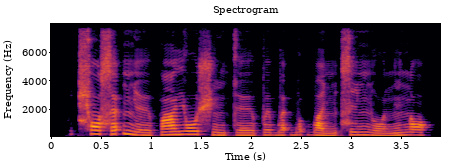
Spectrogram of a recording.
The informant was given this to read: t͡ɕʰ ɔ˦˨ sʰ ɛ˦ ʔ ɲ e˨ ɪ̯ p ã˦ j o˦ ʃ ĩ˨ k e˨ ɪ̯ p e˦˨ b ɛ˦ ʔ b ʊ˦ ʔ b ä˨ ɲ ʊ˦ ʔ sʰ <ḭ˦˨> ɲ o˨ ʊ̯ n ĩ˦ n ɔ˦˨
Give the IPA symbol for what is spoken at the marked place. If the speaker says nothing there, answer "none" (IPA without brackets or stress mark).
i˦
